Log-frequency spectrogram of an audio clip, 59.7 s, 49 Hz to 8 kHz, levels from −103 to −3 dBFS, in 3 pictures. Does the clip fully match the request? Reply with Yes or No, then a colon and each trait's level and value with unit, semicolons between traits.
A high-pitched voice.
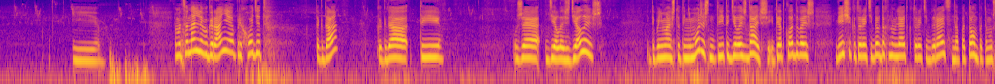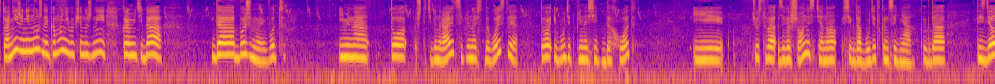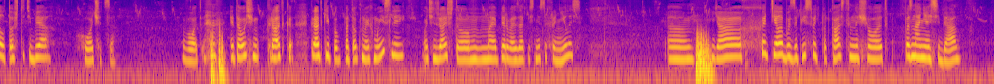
Yes: high, 245 Hz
